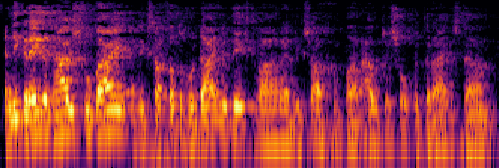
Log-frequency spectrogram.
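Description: A man's voice: mid-range voice, steady tone, a little fast, warm tone. A man preaching a sermon, telling a personal testimony in an earnest storytelling way and reading scripture aloud. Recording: roomy, distant, dull hall mic.

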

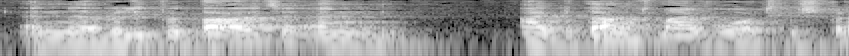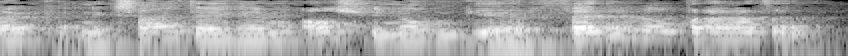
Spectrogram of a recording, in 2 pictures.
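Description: A man's voice: fairly high pitch, expressive, normal speed, dark tone. A man in his forties preaching a sermon, earnest, retelling conversations with frequent hesitations. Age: 40s. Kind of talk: sermon with personal stories. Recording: distant, dull, echoey room.

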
